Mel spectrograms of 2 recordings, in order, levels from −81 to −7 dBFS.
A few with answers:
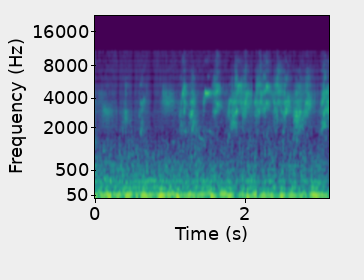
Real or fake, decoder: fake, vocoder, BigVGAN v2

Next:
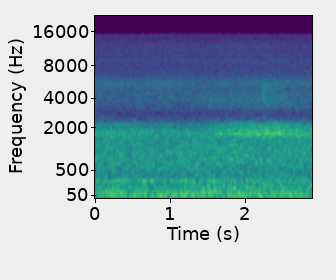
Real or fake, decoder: real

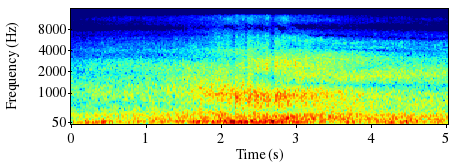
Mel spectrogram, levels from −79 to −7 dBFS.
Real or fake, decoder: real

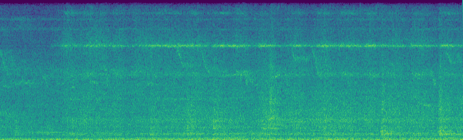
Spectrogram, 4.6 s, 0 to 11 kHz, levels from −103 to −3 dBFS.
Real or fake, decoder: fake, vocoder, BigVGAN v2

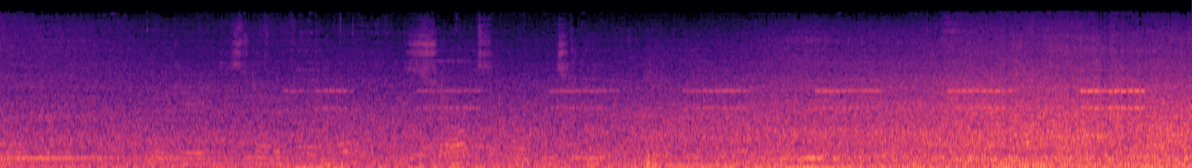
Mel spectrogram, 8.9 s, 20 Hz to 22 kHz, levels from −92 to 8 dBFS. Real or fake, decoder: fake, vocoder, BigVGAN v2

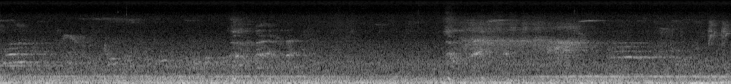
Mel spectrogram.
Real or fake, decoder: fake, vocoder, BigVGAN v2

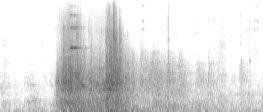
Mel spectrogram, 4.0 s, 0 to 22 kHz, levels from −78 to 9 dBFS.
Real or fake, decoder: real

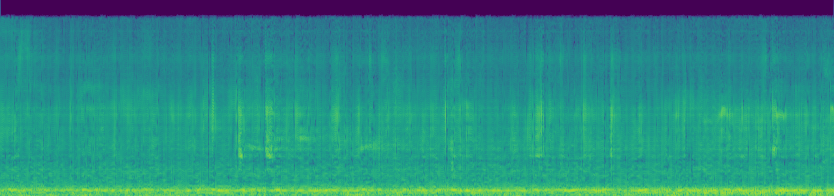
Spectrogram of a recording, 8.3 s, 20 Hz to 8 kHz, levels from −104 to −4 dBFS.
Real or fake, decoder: fake, vocoder, BigVGAN v2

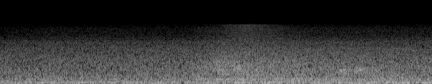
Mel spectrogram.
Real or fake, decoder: real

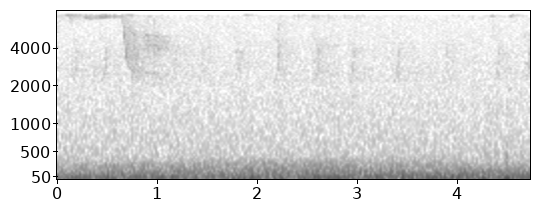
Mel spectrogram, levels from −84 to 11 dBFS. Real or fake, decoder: real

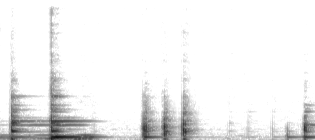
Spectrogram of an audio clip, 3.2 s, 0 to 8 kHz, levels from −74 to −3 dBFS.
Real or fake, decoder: fake, vocoder, BigVGAN v2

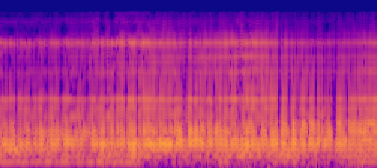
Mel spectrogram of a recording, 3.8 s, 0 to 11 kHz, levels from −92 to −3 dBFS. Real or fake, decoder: fake, vocoder, BigVGAN v2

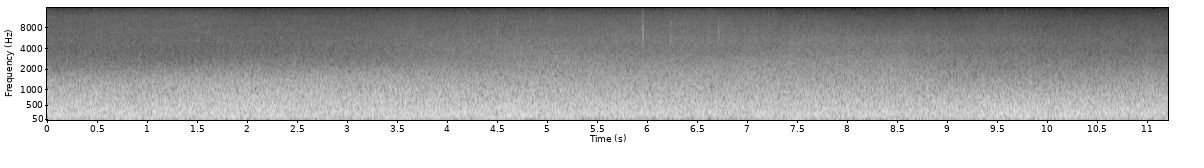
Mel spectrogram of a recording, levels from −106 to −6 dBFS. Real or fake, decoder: real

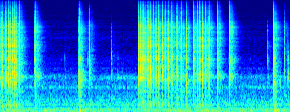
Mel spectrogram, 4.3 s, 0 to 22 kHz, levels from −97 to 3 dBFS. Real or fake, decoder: fake, vocoder, BigVGAN v2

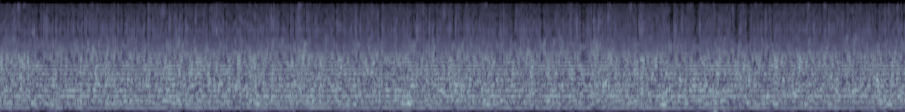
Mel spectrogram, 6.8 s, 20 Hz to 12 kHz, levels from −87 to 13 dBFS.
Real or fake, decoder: fake, vocoder, BigVGAN v2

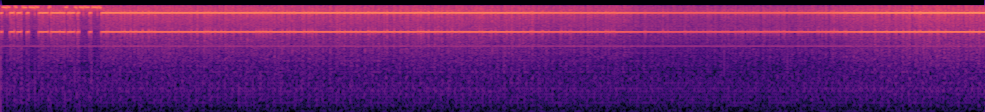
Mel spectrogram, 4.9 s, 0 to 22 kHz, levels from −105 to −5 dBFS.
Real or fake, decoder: real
